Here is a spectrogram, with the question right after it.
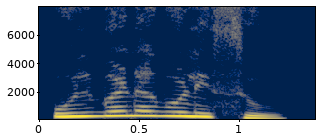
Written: ಉಲ್ಬಣಗೊಳಿಸು

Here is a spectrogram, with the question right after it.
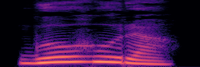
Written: ಕೈಹಾರೆ

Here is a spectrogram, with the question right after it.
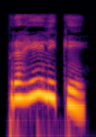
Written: ಪ್ರಹೇಲಿಕೆ

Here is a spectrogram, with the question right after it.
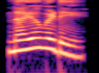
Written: ನಯವಡೆ

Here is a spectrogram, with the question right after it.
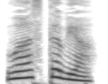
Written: ವಾಸ್ತವ್ಯ

